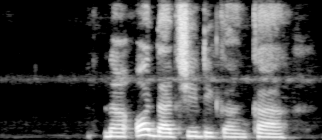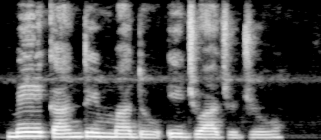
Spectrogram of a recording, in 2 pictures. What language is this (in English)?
Igbo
